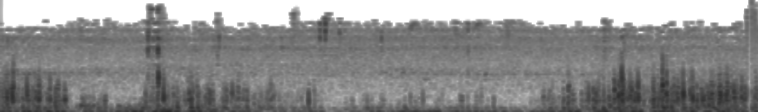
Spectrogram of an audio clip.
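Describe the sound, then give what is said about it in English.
Strong wind buffeting a microphone, a loud, continuous low rumble that swells and dips in uneven gusts, with no voices present. “The wind is really something today, so we'll work on that.”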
